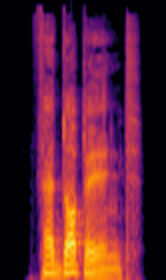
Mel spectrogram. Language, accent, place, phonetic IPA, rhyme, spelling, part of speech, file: German, Germany, Berlin, [fɛɐ̯ˈdɔpl̩nt], -ɔpl̩nt, verdoppelnd, verb, De-verdoppelnd.ogg
- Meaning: present participle of verdoppeln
